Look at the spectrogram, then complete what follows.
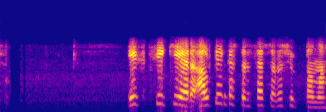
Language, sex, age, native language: Icelandic, female, 40-49, Icelandic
